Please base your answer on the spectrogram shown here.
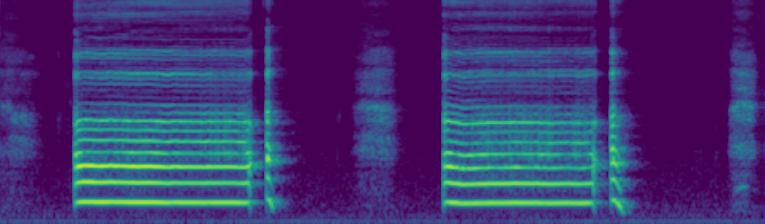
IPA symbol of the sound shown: ɜː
